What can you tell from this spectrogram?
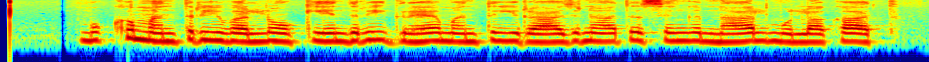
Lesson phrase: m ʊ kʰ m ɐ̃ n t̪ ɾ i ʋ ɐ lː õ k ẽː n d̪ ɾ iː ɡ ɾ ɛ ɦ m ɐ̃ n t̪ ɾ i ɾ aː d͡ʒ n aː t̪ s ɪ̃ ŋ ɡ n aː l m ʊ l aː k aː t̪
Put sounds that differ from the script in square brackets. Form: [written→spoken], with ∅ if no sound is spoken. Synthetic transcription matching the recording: m ʊ kʰ m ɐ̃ n t̪ ɾ i ʋ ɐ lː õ k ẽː n d̪ ɾ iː ɡ ɾ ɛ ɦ m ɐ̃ n t̪ ɾ i ɾ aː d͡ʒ n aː t̪ s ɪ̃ ŋ ɡ n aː l m ʊ l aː k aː t̪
